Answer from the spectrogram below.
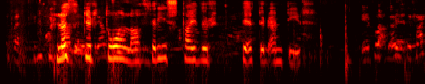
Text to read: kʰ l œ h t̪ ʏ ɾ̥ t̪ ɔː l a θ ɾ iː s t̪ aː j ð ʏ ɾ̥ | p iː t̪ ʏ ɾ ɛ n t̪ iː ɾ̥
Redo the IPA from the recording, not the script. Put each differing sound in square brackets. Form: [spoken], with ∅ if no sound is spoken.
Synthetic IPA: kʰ l œ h t̪ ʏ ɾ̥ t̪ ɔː l a θ ɾ iː s t̪ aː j ð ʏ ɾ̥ | p [ɛː] t̪ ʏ ɾ ɛ n t̪ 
